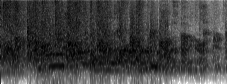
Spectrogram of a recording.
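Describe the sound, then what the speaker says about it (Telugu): Loud, close applause from a group at a data science event, with clapping sustained throughout and a few voices mixed in. "గట్టే క్లాప్స్ కొట్టాలి"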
